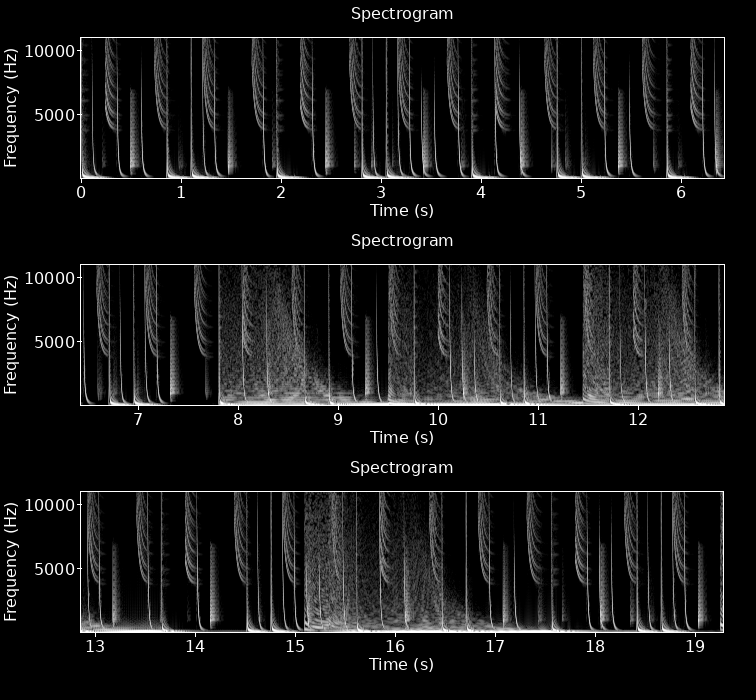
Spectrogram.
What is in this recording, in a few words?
microfreak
